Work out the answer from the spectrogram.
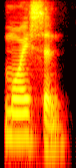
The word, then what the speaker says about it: moisten: What's the silent letter in moisten? Moisten. Moisten means to make moist. To make moist or wet, right? So I can moisten a cloth That to T. wash my face. That Yeah, T. that's silent T.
